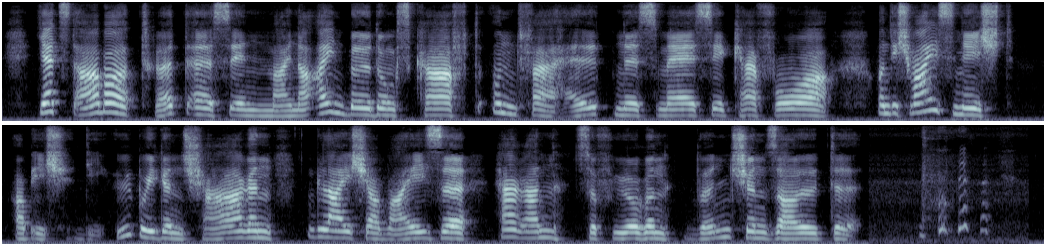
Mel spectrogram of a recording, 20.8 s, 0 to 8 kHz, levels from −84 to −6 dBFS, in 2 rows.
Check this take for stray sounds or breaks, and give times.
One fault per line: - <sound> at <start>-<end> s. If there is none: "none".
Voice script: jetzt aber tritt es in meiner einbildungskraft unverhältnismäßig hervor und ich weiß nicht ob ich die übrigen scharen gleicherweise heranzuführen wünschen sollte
- laugh at 19.6-20.6 s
